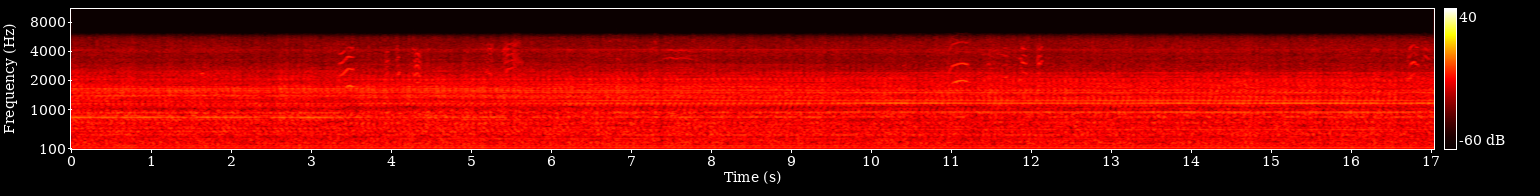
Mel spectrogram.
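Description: Tractor engine running steadily while towing sleds through snow, its hum holding an even pitch and level throughout.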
